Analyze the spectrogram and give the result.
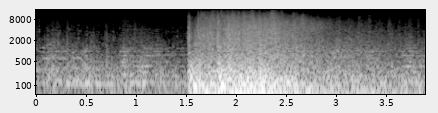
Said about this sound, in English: Die by grenade, my enemy.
